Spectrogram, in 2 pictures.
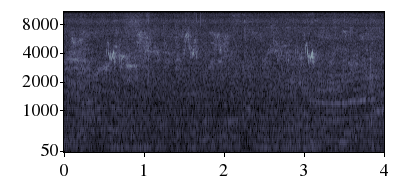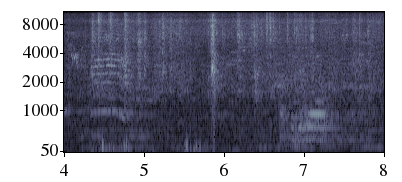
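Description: Outdoor background sound with short faint high chirps in the first half. From about halfway it gets busier, with louder pitched calls and a sharp click about six seconds in.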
